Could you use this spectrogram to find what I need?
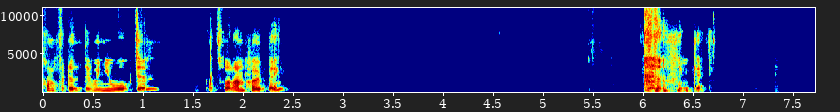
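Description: A woman speaks calmly through a microphone, in short bursts with pauses.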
